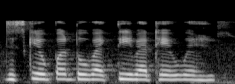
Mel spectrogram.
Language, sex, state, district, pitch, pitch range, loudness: Hindi, female, Jharkhand, Deoghar, 230 Hz, 220-240 Hz, -14 LUFS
